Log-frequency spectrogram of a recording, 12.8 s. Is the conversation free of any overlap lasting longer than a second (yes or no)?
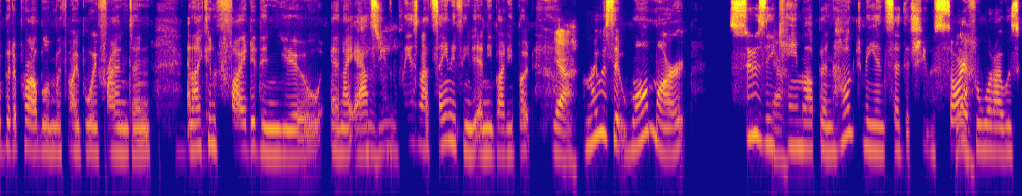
yes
